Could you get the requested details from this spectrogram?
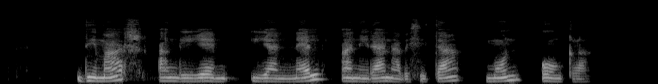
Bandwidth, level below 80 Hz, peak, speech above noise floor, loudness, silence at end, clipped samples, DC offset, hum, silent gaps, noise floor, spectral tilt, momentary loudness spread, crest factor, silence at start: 8.8 kHz; -70 dBFS; -14 dBFS; 51 dB; -31 LUFS; 0.7 s; under 0.1%; under 0.1%; none; none; -80 dBFS; -6.5 dB/octave; 9 LU; 18 dB; 0.8 s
